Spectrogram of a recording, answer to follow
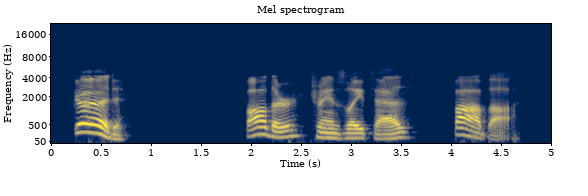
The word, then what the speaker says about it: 爸爸: Father translates as 爸爸, and is pronounced using the falling tone. Can you try and say 爸爸?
